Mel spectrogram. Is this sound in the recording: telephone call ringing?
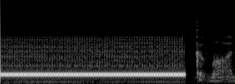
yes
